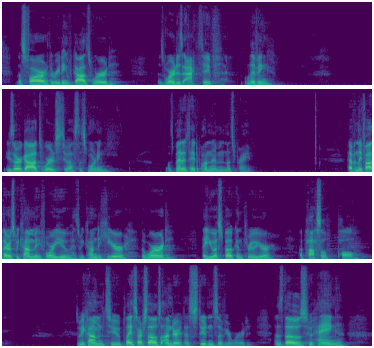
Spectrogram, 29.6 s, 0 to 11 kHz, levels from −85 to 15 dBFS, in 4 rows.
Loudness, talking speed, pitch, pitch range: -22 LUFS, 135 wpm, 145 Hz, 130-155 Hz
